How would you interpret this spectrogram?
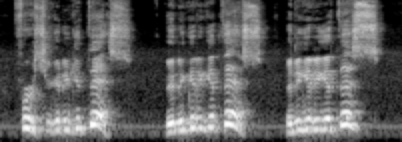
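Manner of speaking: high, rising sing-song list; sales stack pitch. Shown as a demonstration. Seller piling up offers for the audience, high-pitched pitch.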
